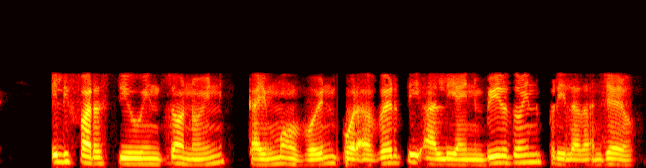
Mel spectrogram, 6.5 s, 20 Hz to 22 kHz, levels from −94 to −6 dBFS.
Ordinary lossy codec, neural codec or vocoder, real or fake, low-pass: AAC, 24 kbps; none; real; 3.6 kHz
